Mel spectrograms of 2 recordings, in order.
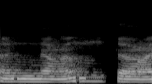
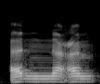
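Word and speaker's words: أنعمت: Sirathalladzina anamta alaihim. Hati-hati annnya jangan sampai kepantul. Anam. Annaam. Nah, itu masih terpantul. Tapi bacanya anamta.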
